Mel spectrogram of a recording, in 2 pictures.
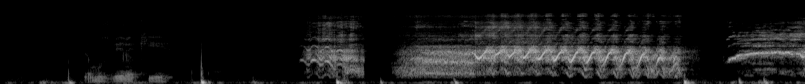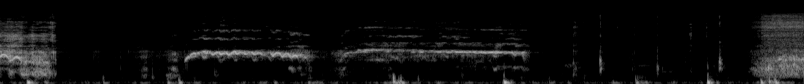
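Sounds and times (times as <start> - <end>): horse whinnying: 3.0 - 8.7, 9.8 - 13.4.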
